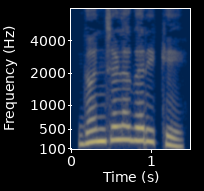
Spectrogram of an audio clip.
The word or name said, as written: ಗಂಜಳಗರಿಕೆ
